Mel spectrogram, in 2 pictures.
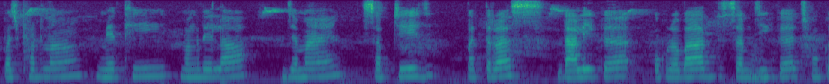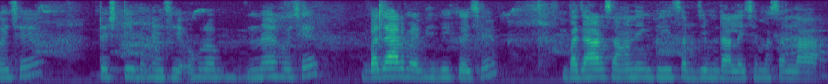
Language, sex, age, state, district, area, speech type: Maithili, female, 60+, Bihar, Purnia, rural, spontaneous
